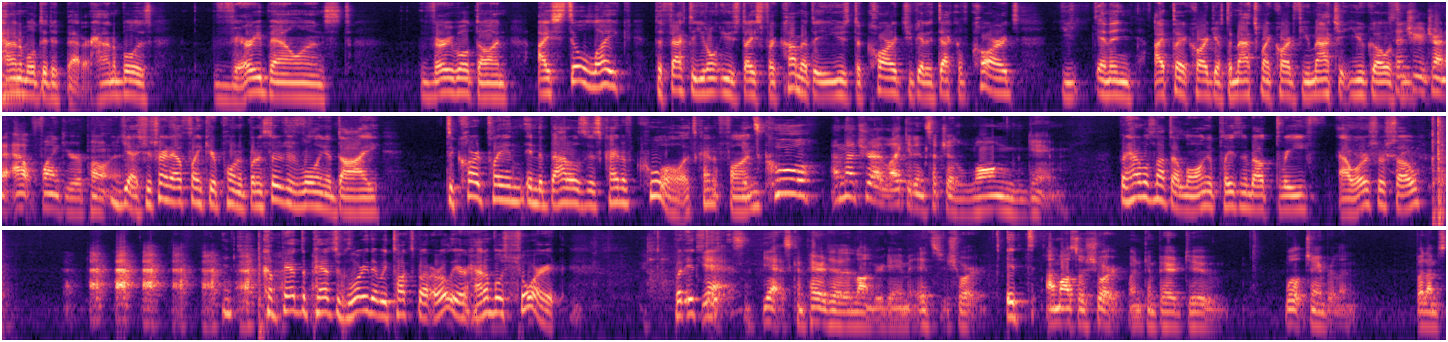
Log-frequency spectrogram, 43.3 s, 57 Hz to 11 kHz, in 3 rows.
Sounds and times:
Speech: 35.6s - 43.3s.

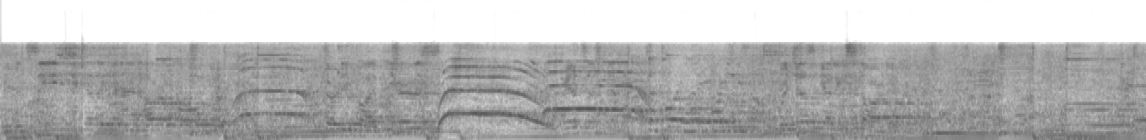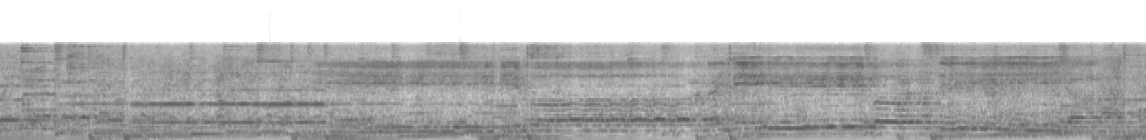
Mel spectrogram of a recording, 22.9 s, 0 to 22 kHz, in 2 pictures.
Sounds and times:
Speech: 0.0s - 4.4s, 5.6s - 10.3s
Music: 0.0s - 22.9s.

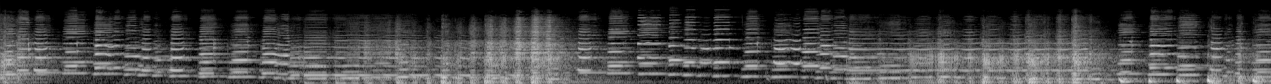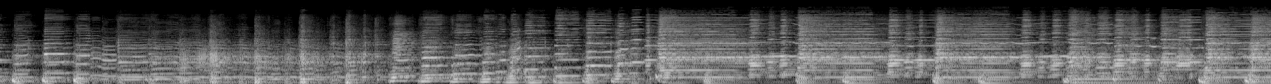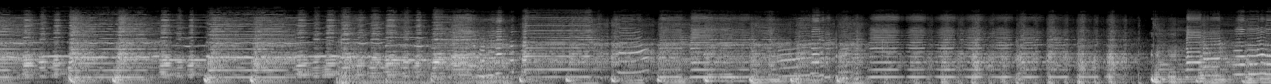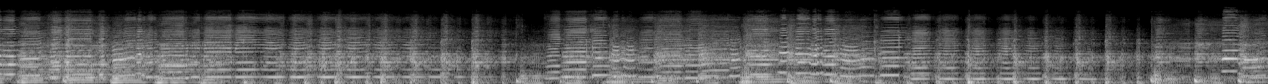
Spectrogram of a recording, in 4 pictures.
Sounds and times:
Harmonica: 0.0s - 50.8s
Wind instrument, woodwind instrument: 0.0s - 50.8s.

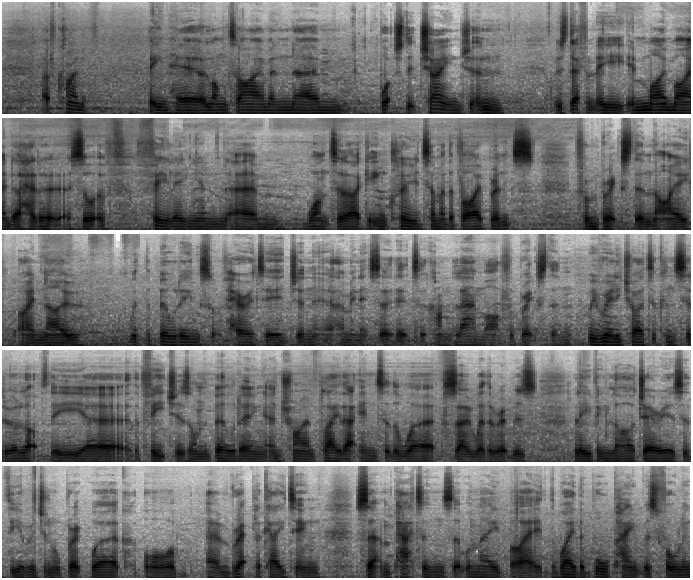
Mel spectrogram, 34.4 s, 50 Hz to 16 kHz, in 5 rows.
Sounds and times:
Speech: 0.4s - 34.4s
Spray: 11.3s - 12.7s.

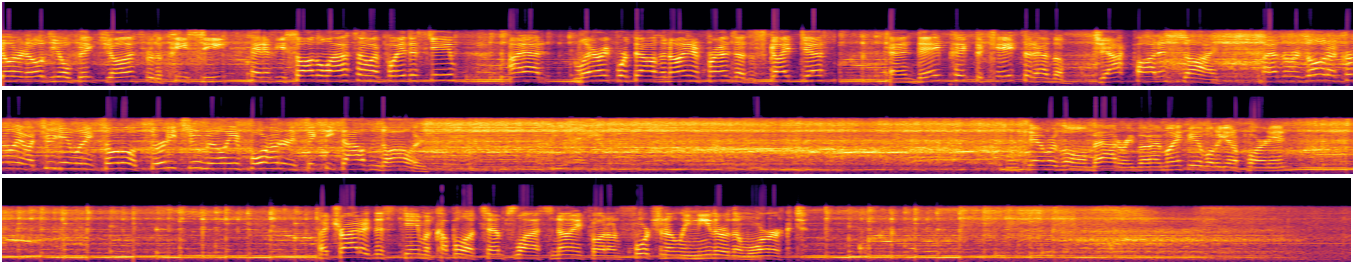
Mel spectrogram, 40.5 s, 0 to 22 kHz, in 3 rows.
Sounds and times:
Speech: 0.0s - 8.3s, 8.9s - 17.8s, 23.5s - 26.4s, 30.2s - 35.1s
Music: 0.0s - 40.5s.

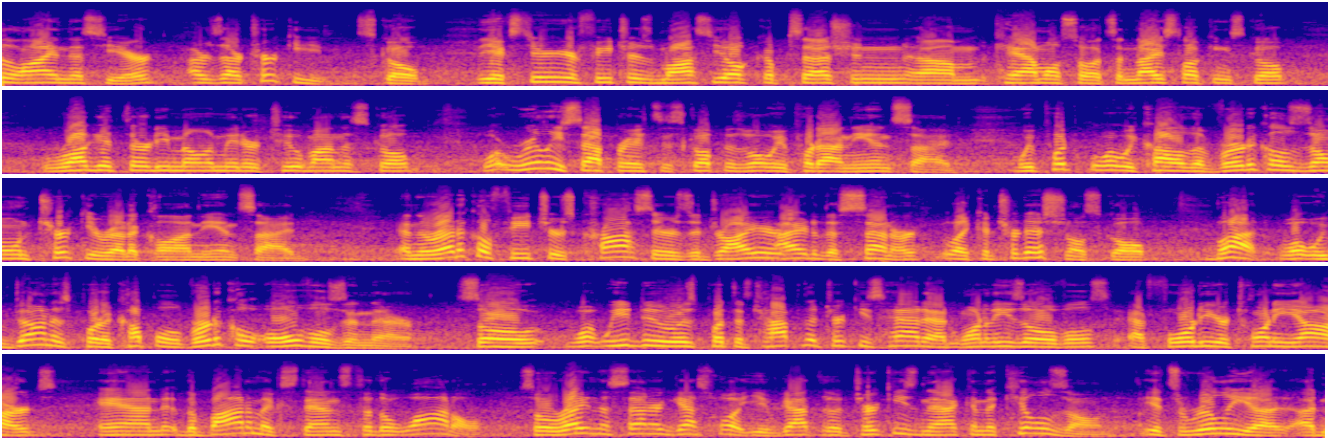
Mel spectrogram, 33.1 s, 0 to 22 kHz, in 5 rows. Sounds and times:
Speech: 0.0s - 33.1s.

